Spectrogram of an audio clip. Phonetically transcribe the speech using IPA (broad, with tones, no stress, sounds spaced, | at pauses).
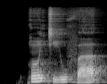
k õ˧˥ c i˩˧ w f a˩˧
